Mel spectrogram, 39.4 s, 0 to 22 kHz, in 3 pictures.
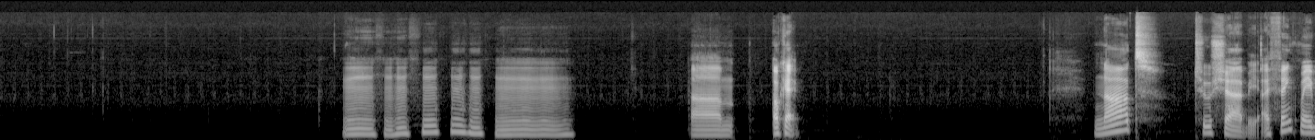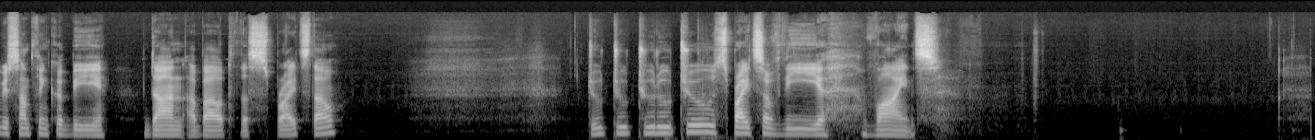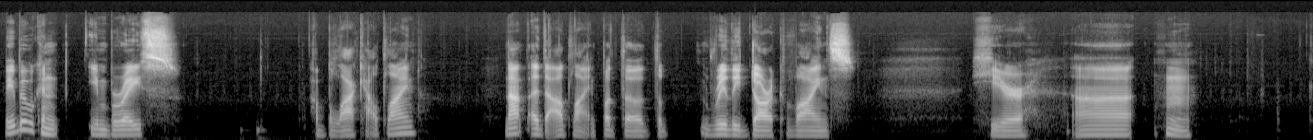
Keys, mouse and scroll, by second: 24.1-24.6 scroll up 5, 24.6 middle click, 25.2 scroll up 2, 25.9 middle click, 29.9-30.4 scroll down 1, 30.4 middle click, 31.2 middle click, 32.4 middle click, 32.9 middle click, 38.8 ctrl+shift+a.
